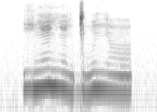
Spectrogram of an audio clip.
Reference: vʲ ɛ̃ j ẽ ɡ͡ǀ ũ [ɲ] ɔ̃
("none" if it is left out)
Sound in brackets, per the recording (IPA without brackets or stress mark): ɲ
